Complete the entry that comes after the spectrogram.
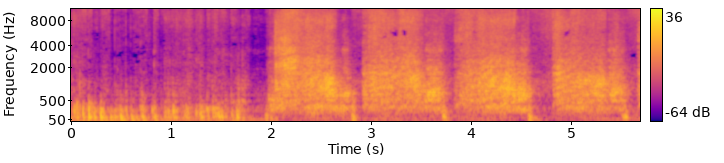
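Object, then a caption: Wood-grain tabletop. Fingertips tap and scratch on a large, solid brown wood-grain tabletop, and one hand also sweeps across it. The first two seconds are a rapid patter of short low taps. Then come several long, broad scraping sweeps that rise and fall in loudness, broken by brief low knocks.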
